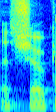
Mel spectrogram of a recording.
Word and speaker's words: Ahsoka: I believe it's pronounced Ashoka.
